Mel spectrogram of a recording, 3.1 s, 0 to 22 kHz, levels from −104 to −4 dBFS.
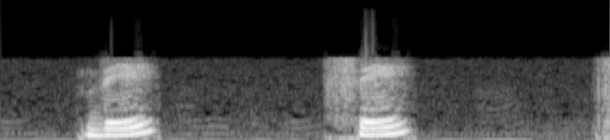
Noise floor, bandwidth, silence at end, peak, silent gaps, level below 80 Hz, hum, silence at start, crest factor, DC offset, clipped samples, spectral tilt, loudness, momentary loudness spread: -55 dBFS; 4.1 kHz; 0 s; 0 dBFS; none; -46 dBFS; none; 0.4 s; 16 dB; under 0.1%; under 0.1%; -10 dB/octave; -14 LUFS; 13 LU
